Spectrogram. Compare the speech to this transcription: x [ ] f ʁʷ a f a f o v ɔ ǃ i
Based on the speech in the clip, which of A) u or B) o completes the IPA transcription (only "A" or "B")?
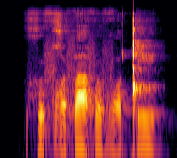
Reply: A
